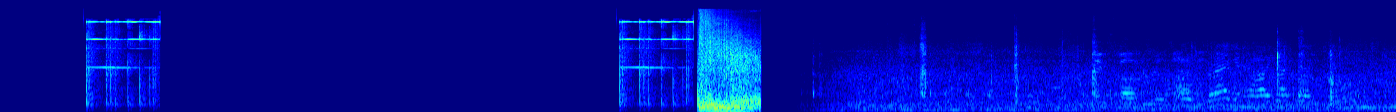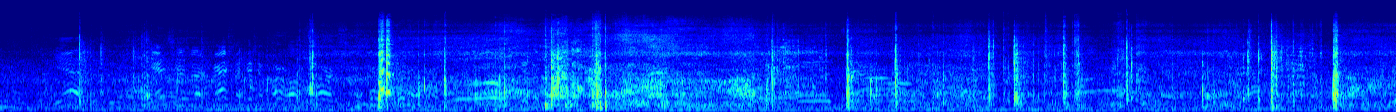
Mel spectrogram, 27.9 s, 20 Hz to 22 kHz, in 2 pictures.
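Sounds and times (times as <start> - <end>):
short loud blast: 7.0 - 7.6
faint outdoor ambience: 7.9 - 27.9
skateboard wheels rolling on concrete: 8.0 - 27.9
skateboard clacks: 14.7 - 27.9.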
